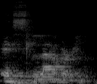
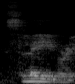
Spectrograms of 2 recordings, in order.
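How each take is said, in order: First: An extra 'eh' vowel comes before the s. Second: The word starts directly with the s sound. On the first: The speaker calls it wrong. "not slavery" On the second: The speaker calls it right. "the technical pronunciation is slavery"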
